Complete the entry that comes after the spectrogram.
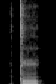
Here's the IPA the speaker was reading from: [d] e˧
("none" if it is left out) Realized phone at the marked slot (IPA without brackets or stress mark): t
